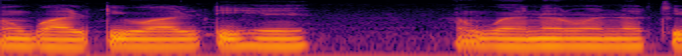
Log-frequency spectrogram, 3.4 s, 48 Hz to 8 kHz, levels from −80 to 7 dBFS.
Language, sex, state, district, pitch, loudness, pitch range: Chhattisgarhi, male, Chhattisgarh, Bastar, 120 Hz, -17 LUFS, 115-120 Hz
